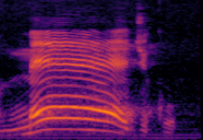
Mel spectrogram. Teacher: Se eu cantar a palavra médico, eu vou dar ênfase na antepenúltima.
